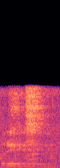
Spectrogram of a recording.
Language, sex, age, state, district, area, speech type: Tamil, male, 60+, Tamil Nadu, Tiruvarur, rural, spontaneous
